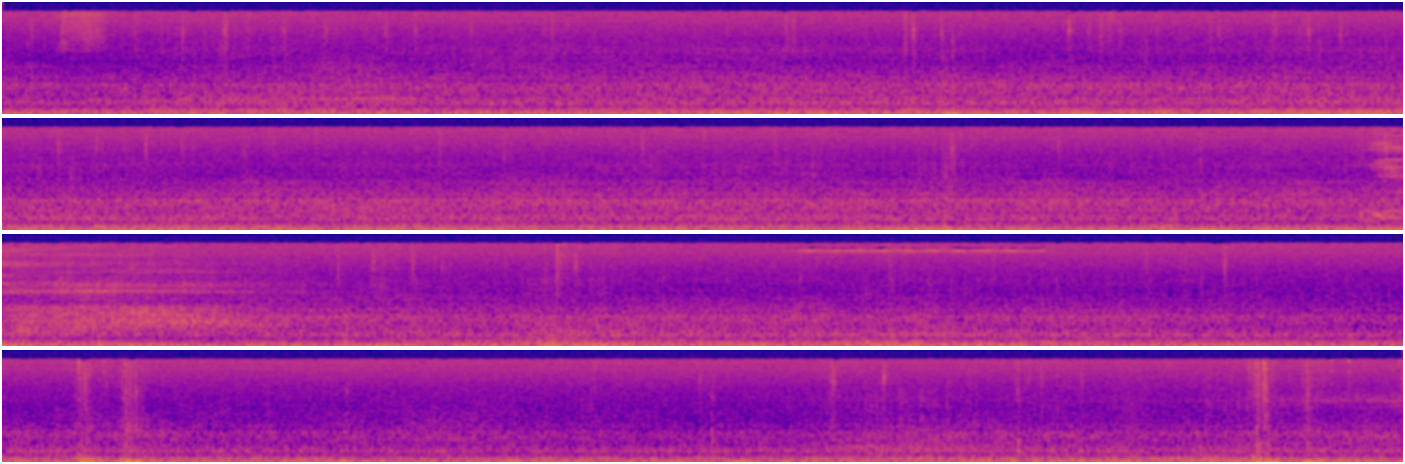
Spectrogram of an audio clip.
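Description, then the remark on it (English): Steady low road rumble from inside a moving car driving behind a truck, a continuous engine and tire drone with a brief brighter whoosh midway, as of a passing vehicle, and no talking. “Please let there be another lane so I can go around this motherfucking truck.”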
